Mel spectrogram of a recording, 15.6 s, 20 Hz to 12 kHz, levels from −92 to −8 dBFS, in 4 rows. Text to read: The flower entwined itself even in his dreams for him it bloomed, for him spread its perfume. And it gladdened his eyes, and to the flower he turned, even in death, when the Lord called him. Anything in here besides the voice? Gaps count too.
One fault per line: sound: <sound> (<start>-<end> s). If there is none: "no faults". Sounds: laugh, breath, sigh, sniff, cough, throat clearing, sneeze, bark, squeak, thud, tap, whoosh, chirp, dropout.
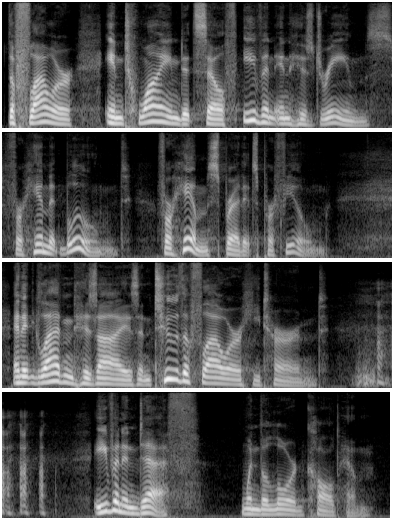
sound: laugh (11.3-12.3 s)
